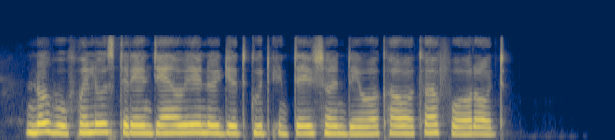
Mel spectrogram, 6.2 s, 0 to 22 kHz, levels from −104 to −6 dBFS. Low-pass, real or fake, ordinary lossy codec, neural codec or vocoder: 7.2 kHz; fake; none; codec, 16 kHz, 1 kbps, FunCodec, trained on LibriTTS, 50 frames a second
